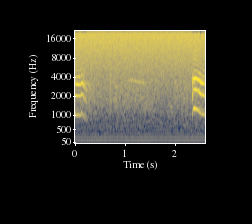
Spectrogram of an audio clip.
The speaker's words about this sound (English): Careful moviegoers might recognize bird calls in the movie soundtracks, like the yellow-bellied sapsucker that calls as Richard Dreyfuss stalks his quarry in Stakeout.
